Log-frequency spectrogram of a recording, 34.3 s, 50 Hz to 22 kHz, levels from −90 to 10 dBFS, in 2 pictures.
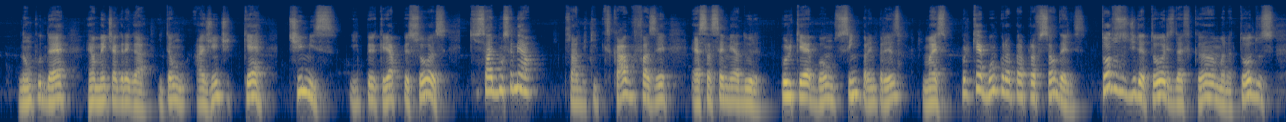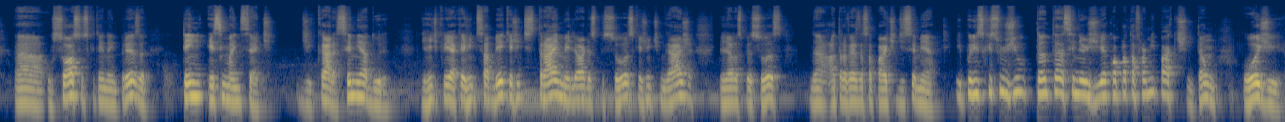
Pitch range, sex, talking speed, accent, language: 130-175 Hz, male, 170 wpm, Brazilian, Portuguese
